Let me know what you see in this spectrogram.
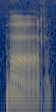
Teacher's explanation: The open mid-front rounded vowel, lowercase oe digraph, e, as in French, peur.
